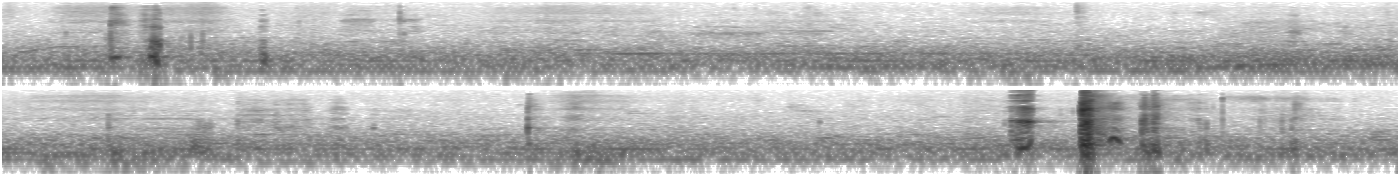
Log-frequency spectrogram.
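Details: Adult sneeze: a sudden, sharp burst near the end of a quiet room with faint clicks; the person also pretends to chew gum.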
